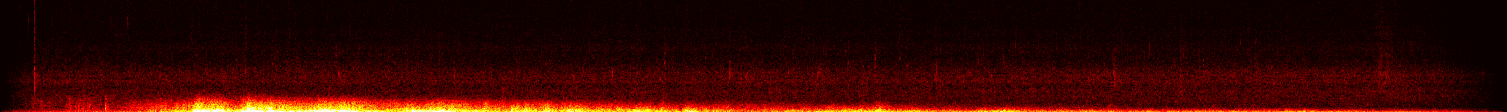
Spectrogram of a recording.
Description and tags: relámpago lightning lluvia rain
había una tormenta eléctrica por mi casa y de los varios audios que grabe uno es este
rayo, rumble, strike, thunder, weather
